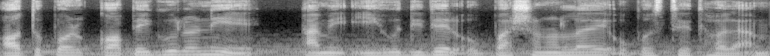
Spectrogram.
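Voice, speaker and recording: Music plays in the background behind a man. His voice sits at a medium pitch with fairly even intonation. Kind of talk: religious-historical narration.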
